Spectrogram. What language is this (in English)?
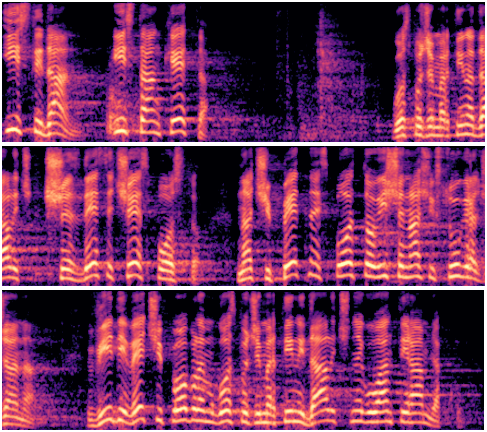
Croatian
